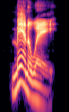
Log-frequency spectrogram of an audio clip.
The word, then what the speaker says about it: Mantua: Well, just take, for example, the town of Mantua, which in this state is pronounced Manaway. – Yep, that makes sense. – M-A-N-T-U-A.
